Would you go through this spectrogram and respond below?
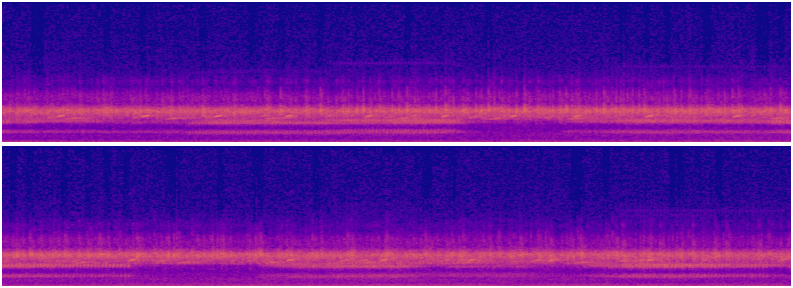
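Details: Tree frogs at night in a North Carolina swamp: unbroken high-pitched chorus layered with lower trilled bursts lasting a few seconds each, alternating in and out across the recording.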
